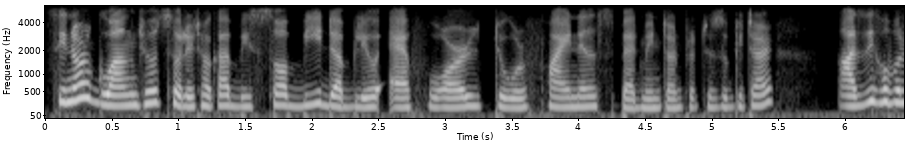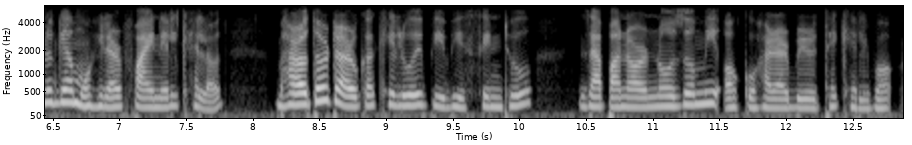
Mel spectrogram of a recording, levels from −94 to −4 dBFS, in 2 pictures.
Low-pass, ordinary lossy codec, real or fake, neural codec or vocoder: 5.4 kHz; Opus, 32 kbps; real; none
